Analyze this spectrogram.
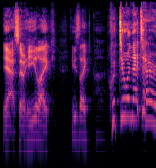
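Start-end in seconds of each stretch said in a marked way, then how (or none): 2.2-3.1 high, loud frantic yell; angry guard shout. Acted. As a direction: shout to stop the attack. Guard breaking up the fight.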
